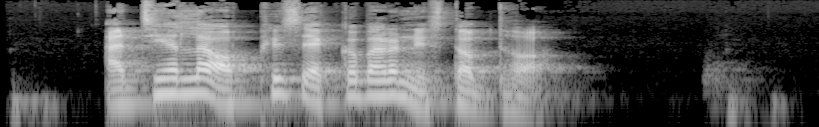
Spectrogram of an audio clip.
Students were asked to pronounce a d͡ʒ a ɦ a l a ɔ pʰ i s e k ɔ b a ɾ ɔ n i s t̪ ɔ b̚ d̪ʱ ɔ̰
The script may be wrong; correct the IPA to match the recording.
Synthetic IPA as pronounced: a d͡ʒ i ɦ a l a ɔ pʰ i s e k ɔ b a ɾ ɔ n i s t̪ ɔ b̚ d̪ʱ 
